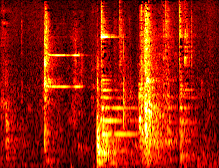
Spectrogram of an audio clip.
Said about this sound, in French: On va passer un sas. Oui, on passe une porte.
